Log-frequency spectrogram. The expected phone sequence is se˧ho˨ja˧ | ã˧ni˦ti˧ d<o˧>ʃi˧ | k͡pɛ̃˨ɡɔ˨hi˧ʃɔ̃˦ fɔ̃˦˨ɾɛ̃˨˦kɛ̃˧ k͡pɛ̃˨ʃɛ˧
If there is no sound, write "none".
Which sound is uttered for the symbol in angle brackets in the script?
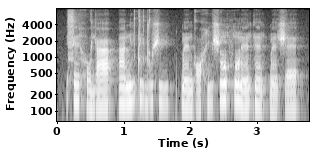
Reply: u˧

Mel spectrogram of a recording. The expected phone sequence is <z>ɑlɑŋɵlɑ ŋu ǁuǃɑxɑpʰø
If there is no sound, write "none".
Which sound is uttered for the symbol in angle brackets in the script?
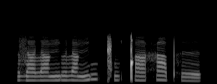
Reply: z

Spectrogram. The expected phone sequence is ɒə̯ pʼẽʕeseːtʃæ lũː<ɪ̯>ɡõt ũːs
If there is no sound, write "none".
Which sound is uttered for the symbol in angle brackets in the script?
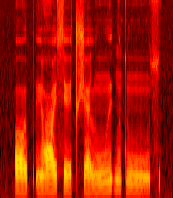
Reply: ɪ̯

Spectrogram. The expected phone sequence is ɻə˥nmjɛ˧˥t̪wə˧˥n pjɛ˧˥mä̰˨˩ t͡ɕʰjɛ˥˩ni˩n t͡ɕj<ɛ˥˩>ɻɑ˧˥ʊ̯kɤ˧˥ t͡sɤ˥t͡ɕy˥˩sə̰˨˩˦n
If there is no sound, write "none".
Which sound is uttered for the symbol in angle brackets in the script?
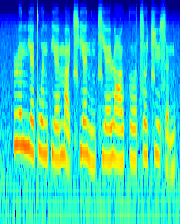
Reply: ɛ˧˥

